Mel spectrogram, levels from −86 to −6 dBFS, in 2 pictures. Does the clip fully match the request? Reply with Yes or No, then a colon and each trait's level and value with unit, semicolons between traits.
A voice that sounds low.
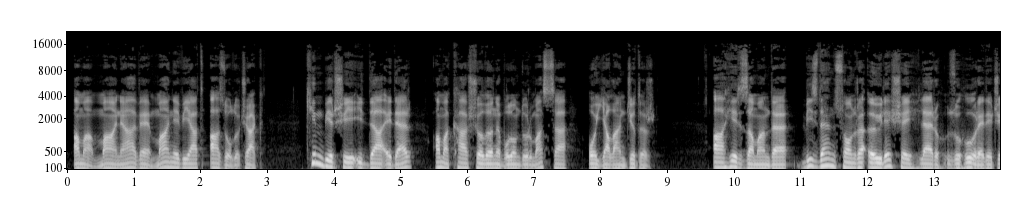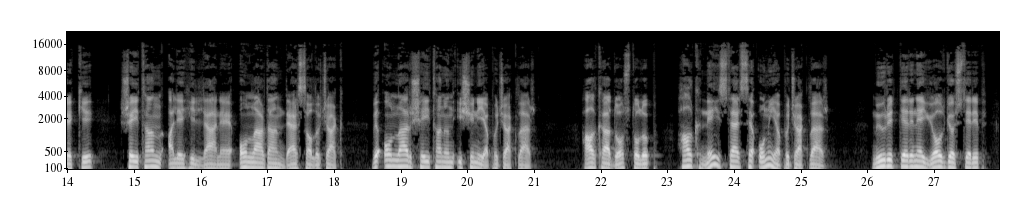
Yes: low, 100 Hz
